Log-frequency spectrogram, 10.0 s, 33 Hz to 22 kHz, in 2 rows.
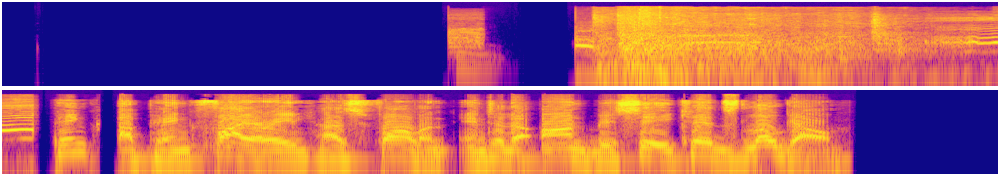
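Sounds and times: glass shattering sound effect: 2.9 - 4.7.

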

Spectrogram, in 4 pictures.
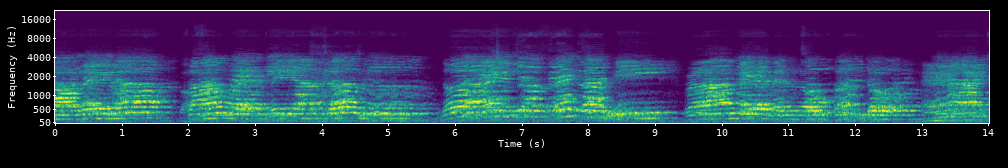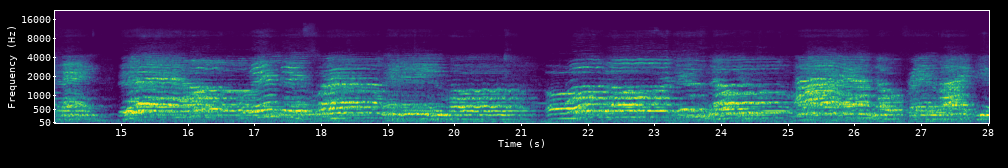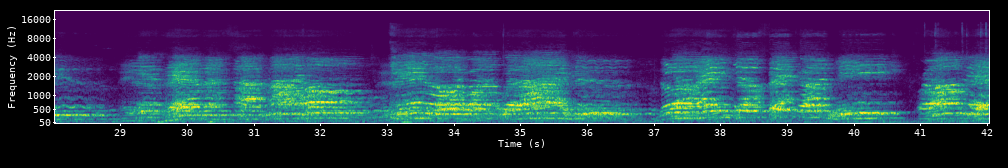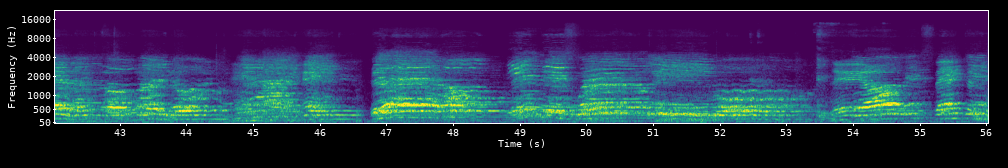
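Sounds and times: congregation singing a hymn: 0.0 - 56.0.

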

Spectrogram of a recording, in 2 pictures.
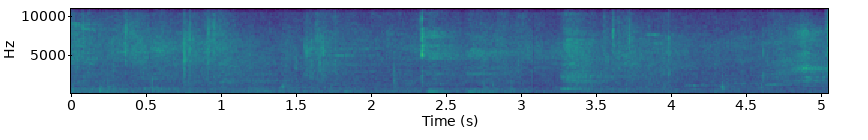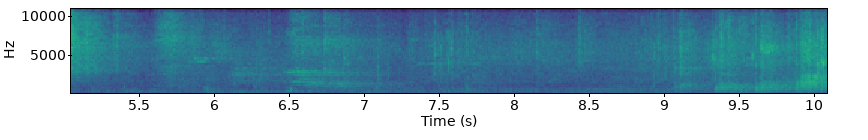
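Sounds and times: murmuring voices in hall: 0.0 - 10.0.

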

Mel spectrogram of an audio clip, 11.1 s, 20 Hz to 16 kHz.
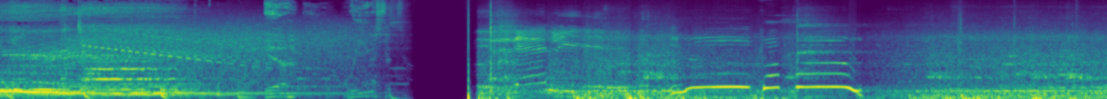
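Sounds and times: loud background noise: 0.0 - 4.1, 4.7 - 11.0
person's voice: 2.6 - 4.1.

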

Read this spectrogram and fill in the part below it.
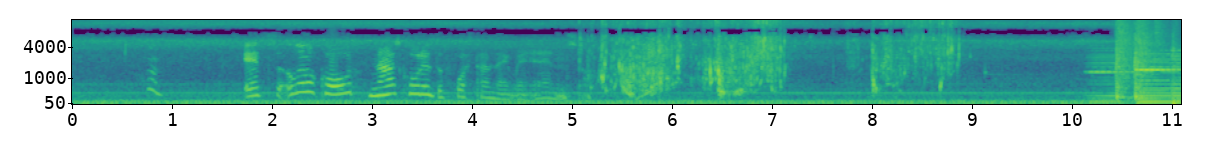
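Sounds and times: steady low hum: 0.0 - 10.2
foot swishing in pool water: 5.0 - 9.1
small water splashes: 5.0 - 9.2.

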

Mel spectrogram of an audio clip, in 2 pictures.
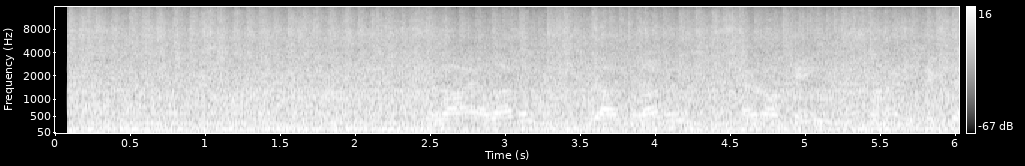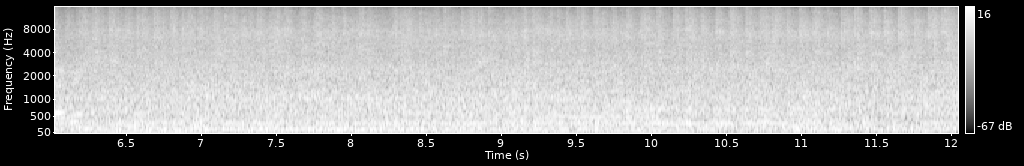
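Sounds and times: engine idling: 0.1 - 12.0.

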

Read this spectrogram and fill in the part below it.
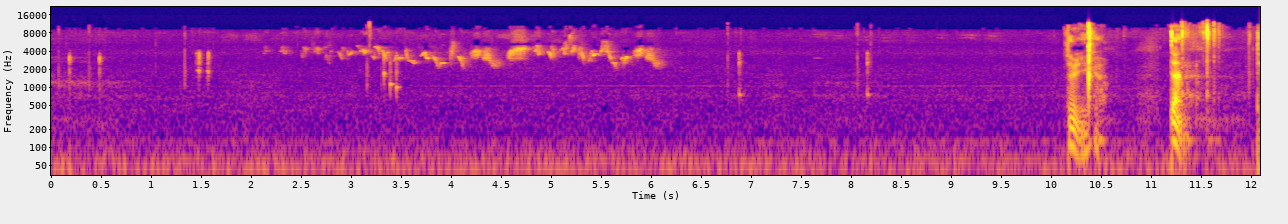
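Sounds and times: small bird warbling song: 1.4 - 6.3.

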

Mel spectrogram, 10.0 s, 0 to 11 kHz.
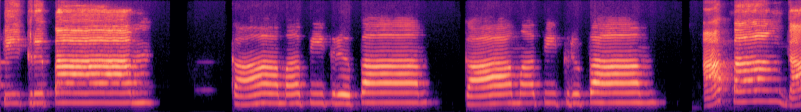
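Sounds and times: girl chanting a verse: 0.0 - 2.0.

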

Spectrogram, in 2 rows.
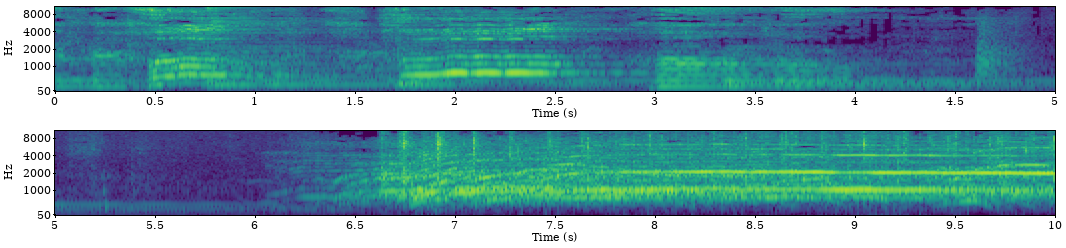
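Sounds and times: audience cheering and whooping: 6.1 - 10.0.

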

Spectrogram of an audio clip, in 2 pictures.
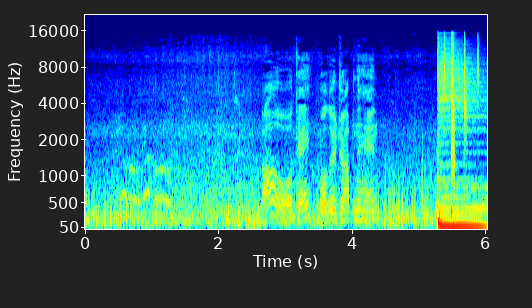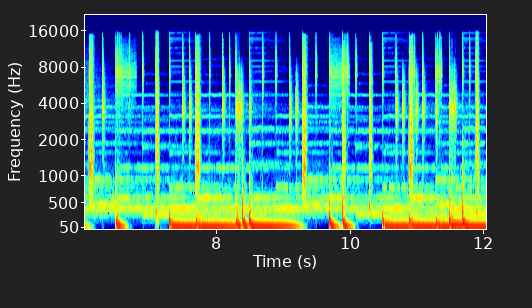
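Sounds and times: wind rushing over microphone: 0.0 - 5.5
person calling out: 0.5 - 1.4.

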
